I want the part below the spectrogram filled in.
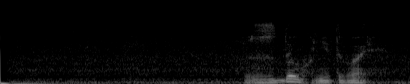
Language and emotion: Russian, neutral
